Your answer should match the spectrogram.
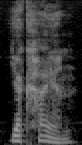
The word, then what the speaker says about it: Jachin: The word jukin in Hebrew is something. It was probably pronounced yakayan and meant as a verbal noun, he that strengthens and thence firm, stable, upright.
